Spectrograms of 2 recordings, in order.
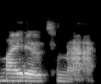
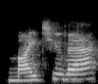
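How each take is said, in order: First: The name is said with four full syllables. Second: The name is said with one syllable dropped. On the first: The speaker calls it right. "yes, I said that correctly" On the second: The speaker calls it wrong. "I skipped that little two that's in there"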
